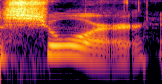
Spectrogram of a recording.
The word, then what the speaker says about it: Shure: It's the Shure. Is that how you pronounce it? – Yes. – S-H-U-R-E.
